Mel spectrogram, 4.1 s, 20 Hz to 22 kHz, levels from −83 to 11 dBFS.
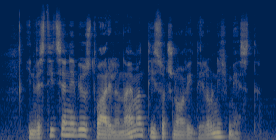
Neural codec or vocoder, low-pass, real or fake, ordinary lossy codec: none; 19.8 kHz; real; none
